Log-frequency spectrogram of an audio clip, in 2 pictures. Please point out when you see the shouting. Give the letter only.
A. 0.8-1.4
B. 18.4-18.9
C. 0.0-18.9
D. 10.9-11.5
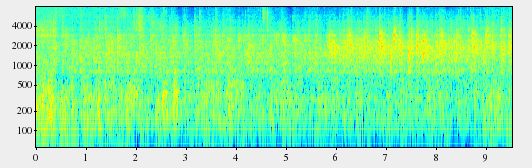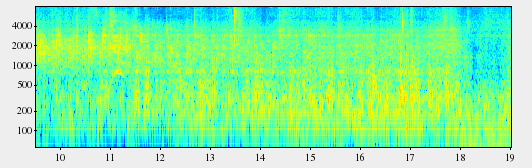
D.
